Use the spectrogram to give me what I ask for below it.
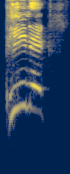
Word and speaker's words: Penix: Michael Penix. It's not pronounced Penix, but I love saying Penix.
